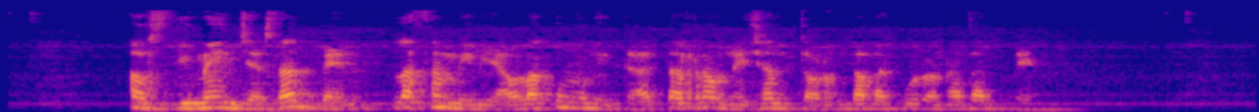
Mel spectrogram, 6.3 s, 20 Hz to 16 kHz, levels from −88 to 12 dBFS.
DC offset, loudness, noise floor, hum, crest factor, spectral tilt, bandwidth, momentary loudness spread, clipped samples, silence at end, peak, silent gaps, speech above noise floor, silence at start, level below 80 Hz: under 0.1%; -21 LUFS; -60 dBFS; none; 20 dB; -6.5 dB/octave; 11.5 kHz; 9 LU; under 0.1%; 1 s; -2 dBFS; none; 39 dB; 0.65 s; -66 dBFS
